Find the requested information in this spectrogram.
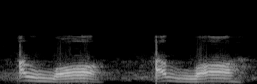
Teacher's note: we must pronounce this with a full mouth, not with a flat sound. We should not say Allah.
